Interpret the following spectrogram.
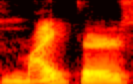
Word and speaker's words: Michter's: God, I didn't even know that's how you pronounce it. Actually, someone told me he said it's Michter's, and so like anytime I talk to somebody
